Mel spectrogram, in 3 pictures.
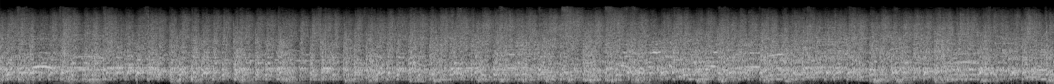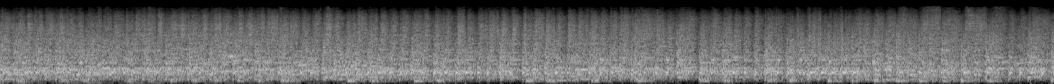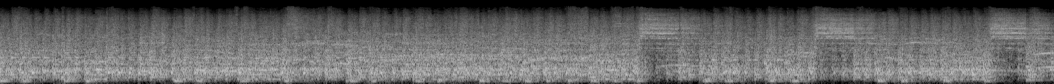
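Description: Marching band playing: brass (trombones, horns, trumpets) over snare and bass drums, loud and continuous, with a brief break in the low notes near the end.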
